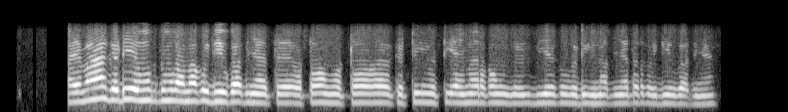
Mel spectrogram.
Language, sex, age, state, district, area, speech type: Santali, male, 18-30, Jharkhand, Pakur, rural, conversation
